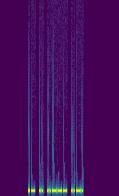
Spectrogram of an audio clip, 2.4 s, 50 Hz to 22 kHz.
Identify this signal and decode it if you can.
Morse code, heard as a keyed tone, about 46 wpm, 700 Hz. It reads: AI2F
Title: USA Call Signs - 4 Characters - 45wpm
